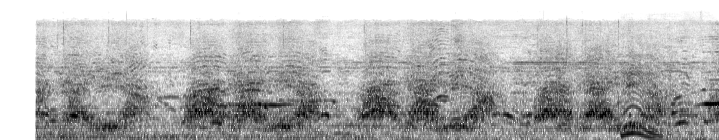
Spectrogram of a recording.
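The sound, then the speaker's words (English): A large crowd of protesters in Cuba chants together in unison, loud rhythmic shouts repeating about every second over a steady roar of massed voices, with no single speaker standing out. “That was a strange situation in Cuba this weekend, where large groups of people gathered to yell random words in unison.”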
